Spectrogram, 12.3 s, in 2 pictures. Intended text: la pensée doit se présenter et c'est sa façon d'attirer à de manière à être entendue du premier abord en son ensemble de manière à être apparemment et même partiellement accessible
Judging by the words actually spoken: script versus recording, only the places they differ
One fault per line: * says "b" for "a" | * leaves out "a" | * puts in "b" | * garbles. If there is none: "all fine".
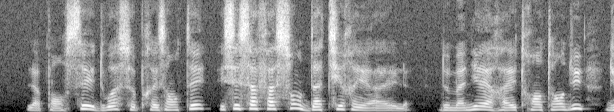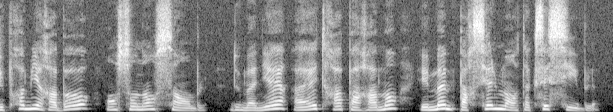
* puts in "elle"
